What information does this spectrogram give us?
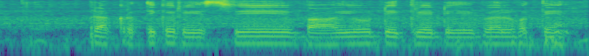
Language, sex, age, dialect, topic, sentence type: Hindi, male, 25-30, Kanauji Braj Bhasha, agriculture, statement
